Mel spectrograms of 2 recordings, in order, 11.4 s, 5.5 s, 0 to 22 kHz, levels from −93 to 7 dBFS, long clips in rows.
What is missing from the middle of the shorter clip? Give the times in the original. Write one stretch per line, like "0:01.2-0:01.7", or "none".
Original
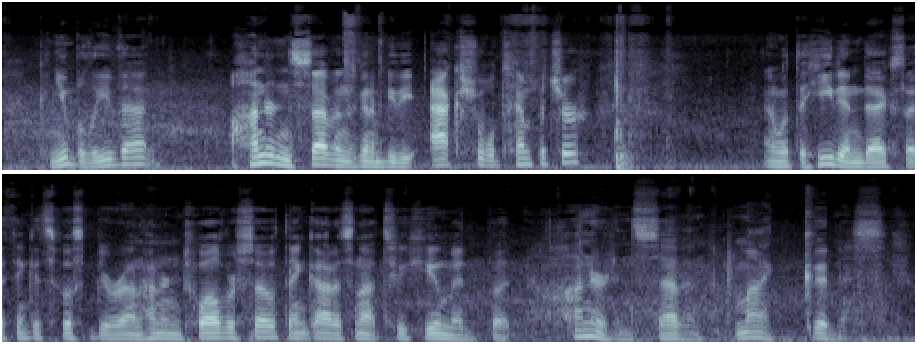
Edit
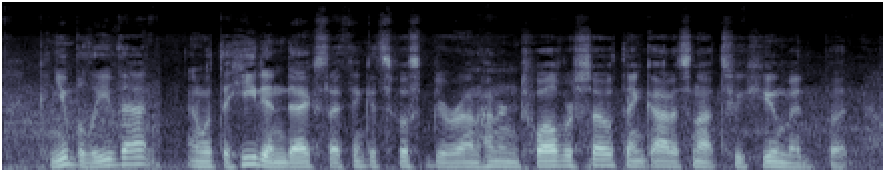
0:01.0-0:04.6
